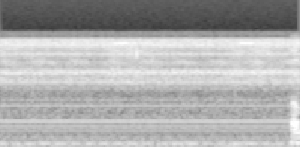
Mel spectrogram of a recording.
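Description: Steady electrical mains hum with a faint buzz and no other distinct sound.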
